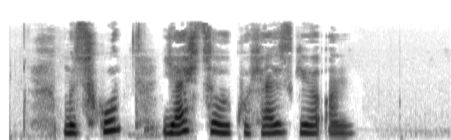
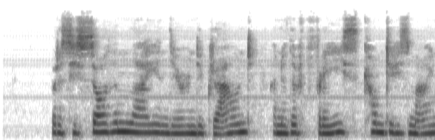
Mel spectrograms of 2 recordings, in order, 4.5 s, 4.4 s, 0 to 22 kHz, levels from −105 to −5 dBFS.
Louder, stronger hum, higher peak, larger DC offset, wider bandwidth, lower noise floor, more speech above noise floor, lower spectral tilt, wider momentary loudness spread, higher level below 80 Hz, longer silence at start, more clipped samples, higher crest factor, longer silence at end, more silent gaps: first, -20 LUFS vs -35 LUFS; neither; first, -4 dBFS vs -18 dBFS; neither; second, 11.5 kHz vs 13.5 kHz; about the same, -71 dBFS vs -69 dBFS; first, 51 dB vs 34 dB; first, -4.5 dB/octave vs -3 dB/octave; first, 12 LU vs 6 LU; about the same, -72 dBFS vs -76 dBFS; about the same, 0.4 s vs 0.5 s; neither; about the same, 18 dB vs 16 dB; first, 1 s vs 0 s; neither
